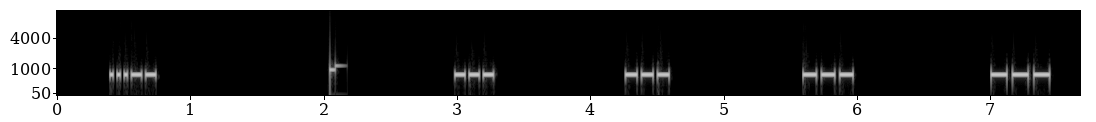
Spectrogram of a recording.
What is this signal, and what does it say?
Morse code, heard as a keyed tone, about 40 wpm, spaced as for 8 wpm, 700 Hz. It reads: 3 OOOO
